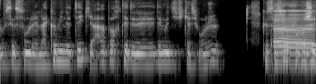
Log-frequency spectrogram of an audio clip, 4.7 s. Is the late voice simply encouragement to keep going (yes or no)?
yes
